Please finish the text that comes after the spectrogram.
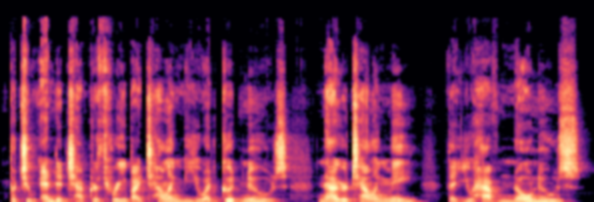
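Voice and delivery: high, loud, incredulous questioning; baffled narrator. Acted. Narrator challenges the detective about news, incredulous. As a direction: build to a disbelieving question.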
